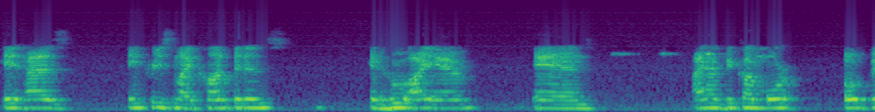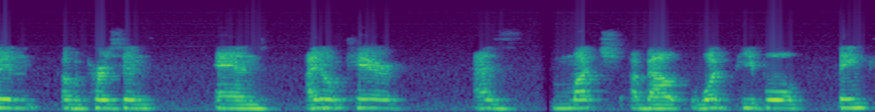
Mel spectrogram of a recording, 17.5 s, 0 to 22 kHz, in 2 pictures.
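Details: Stuttering (stammering) in a 19-year-old male US college student reading a passage aloud. He has stammered as long as he remembers, and the problems reportedly began at age 8 after adenoid removal. His blocks occur mostly on m and b sounds.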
